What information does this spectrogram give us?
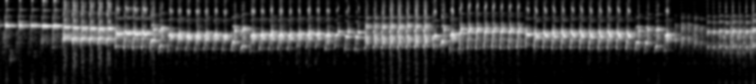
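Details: Lovebird in full gacor ngekek, long chattering song used to make male and female lovebirds sing: continuous fast buzzy rattle of rapid notes, shifting pitch in steps, unbroken for over nine seconds.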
